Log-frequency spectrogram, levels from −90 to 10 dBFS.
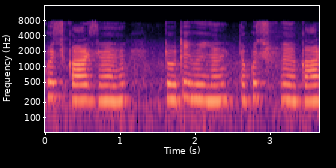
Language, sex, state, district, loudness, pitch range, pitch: Hindi, female, Chandigarh, Chandigarh, -17 LUFS, 220-235 Hz, 225 Hz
